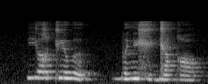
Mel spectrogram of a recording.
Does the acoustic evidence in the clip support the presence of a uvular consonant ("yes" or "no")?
yes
